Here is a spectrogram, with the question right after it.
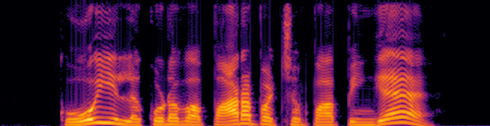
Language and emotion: Tamil, angry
